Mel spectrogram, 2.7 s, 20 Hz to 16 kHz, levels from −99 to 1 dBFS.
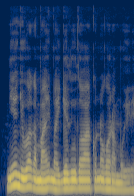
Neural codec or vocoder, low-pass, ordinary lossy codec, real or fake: none; 14.4 kHz; none; real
